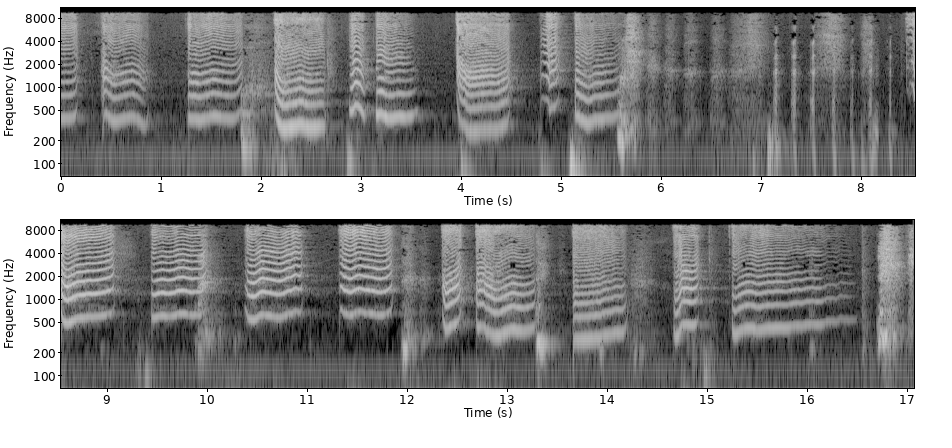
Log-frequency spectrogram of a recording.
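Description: A fart musician performs on the Kevin and Bean Show: a steady run of loud, pitched fart-like notes, some short and some long and wobbling, strung together like a melody over a low hum, with no talking.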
